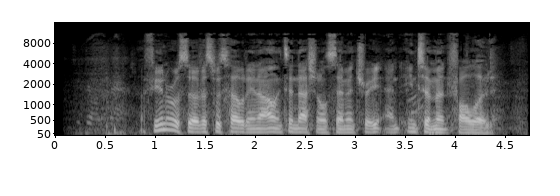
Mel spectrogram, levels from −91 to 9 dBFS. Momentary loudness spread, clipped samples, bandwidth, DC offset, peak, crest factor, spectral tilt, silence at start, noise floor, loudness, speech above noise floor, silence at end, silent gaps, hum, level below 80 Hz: 8 LU; under 0.1%; 11.5 kHz; under 0.1%; -4 dBFS; 18 dB; -4.5 dB/octave; 0.3 s; -45 dBFS; -21 LUFS; 25 dB; 0.3 s; none; none; -44 dBFS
